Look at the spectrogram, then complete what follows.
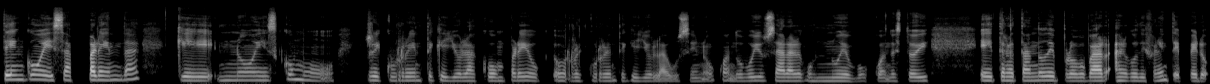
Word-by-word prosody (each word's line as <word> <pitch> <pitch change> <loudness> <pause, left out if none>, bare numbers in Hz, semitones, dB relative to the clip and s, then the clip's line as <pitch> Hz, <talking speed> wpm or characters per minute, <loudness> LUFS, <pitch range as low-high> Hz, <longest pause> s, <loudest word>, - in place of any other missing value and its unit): tengo 220 +1 +3
esa 205 -1 +9 0.2
prenda, 210 +3 +4 0.4
que 180 -1 +2
no 195 +1 -5
es 190 -1 +5
como 200 -7 -7 0.3
recurrente 180 0 -4
que 180 -2 -5
yo 165 0 -5
la 170 0 -2
compre 175 +2 -3
o 170 -2 -7
o 170 - -5
recurrente 165 +1 -10
que 160 - -10
yo 155 0 -9
la 85 - -5
use, 85 - +2
¿no? - - -12
Cuando 160 - -10
voy 175 +2 -3
a - - -5
usar 170 -1 +6
algo 165 0 -1
nuevo, 160 -1 -7
cuando - - -8
estoy, 170 +1 0 0.5
eh, 180 -1 +4
tratando 180 0 -1
de 190 - +2
probar 165 0 +3
algo 170 0 0
diferente, 170 +4 -4
pero 160 -1 -1
175 Hz, 175 wpm, -28 LUFS, 165-190 Hz, 0.5 s, esa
